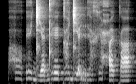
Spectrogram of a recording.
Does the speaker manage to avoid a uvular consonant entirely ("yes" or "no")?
yes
